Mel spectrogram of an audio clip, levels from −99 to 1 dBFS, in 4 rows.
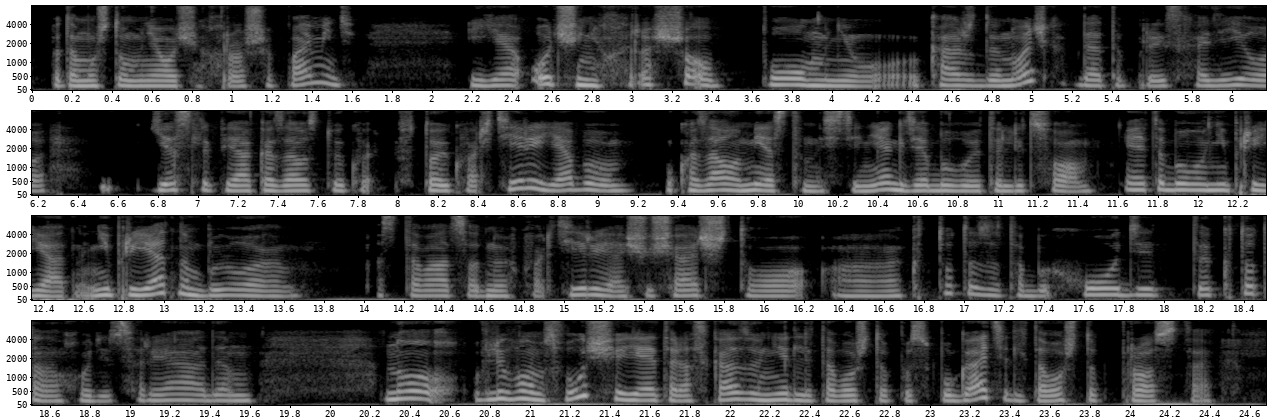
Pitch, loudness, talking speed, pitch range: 195 Hz, -42 LUFS, 175 wpm, 185-220 Hz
